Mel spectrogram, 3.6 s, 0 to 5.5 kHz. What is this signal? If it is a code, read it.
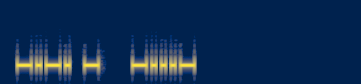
Morse code, heard as a keyed tone, about 25 wpm, 600 Hz. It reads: CT <BT>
